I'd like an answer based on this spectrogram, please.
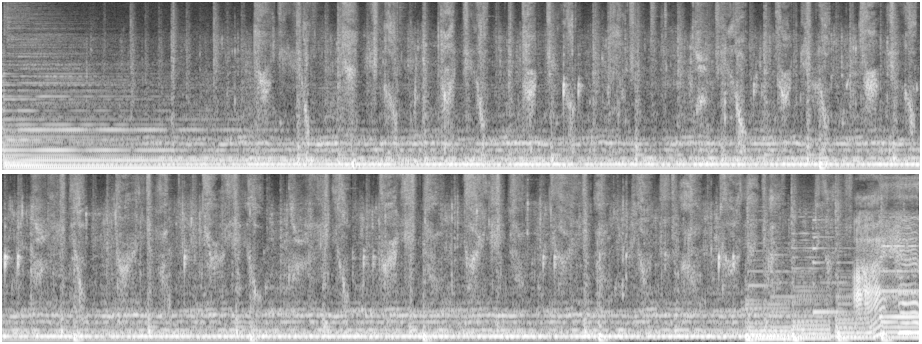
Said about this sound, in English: was a washing machine, a washing machine was I. I'd fill up with water, then I'd twist and turn and watch the clothes wash by.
